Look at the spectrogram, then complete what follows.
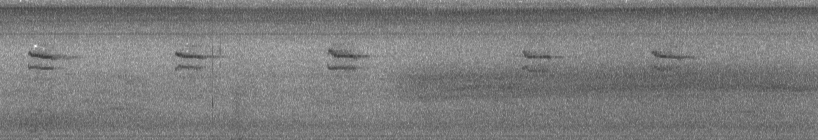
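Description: Steady background hiss and hum with a faint, short, high chirp repeating about every one and a half seconds.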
